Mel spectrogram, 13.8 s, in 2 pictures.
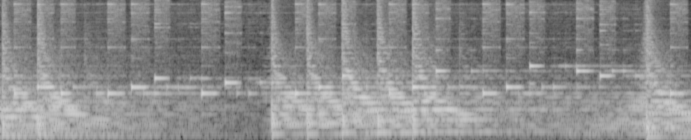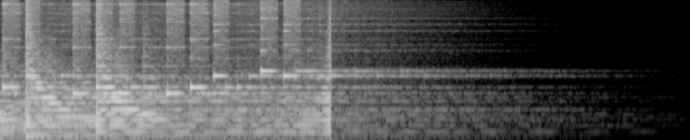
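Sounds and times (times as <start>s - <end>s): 
instrumental music: 0.0s - 10.2s.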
